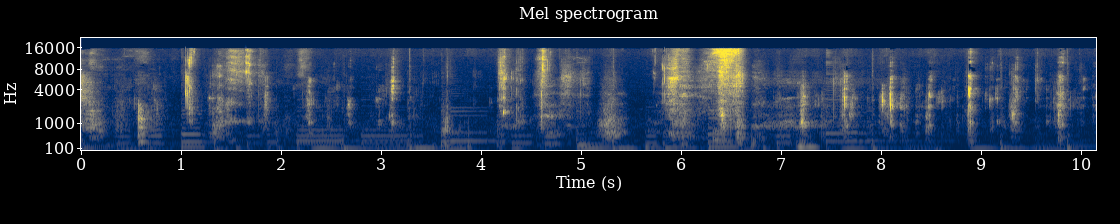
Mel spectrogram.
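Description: Close-miked eating sounds: a man chewing mouthfuls of rice and braised pork ribs, with wet smacking and slurping and repeated short clicks, over soft background music.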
